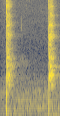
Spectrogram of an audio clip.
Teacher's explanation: is generated there's also no voice here it's just air is by having air pressure build up behind the lips and then get released in a burst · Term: stop sound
